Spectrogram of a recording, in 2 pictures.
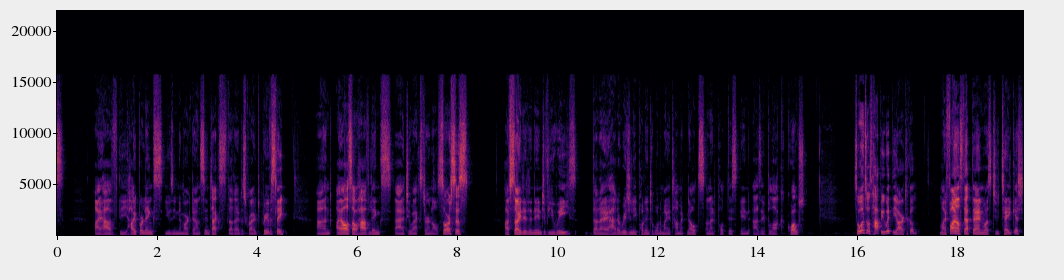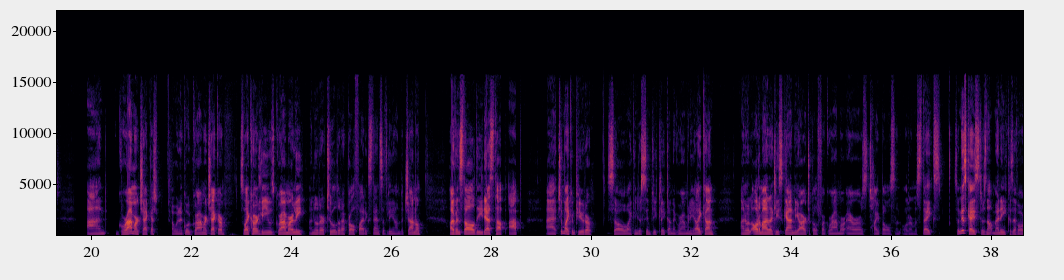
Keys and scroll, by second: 15.8 Left.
